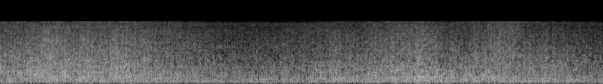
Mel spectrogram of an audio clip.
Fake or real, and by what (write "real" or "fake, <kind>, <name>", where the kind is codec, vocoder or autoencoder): fake, vocoder, HiFi-GAN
